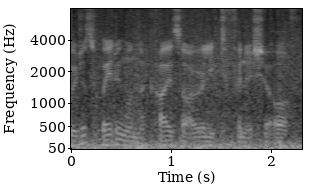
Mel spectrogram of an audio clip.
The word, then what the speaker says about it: Caesar: If you actually pronounce it in Latin, it's Kaiser, not Caesar.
